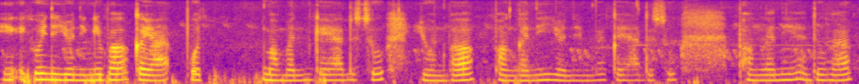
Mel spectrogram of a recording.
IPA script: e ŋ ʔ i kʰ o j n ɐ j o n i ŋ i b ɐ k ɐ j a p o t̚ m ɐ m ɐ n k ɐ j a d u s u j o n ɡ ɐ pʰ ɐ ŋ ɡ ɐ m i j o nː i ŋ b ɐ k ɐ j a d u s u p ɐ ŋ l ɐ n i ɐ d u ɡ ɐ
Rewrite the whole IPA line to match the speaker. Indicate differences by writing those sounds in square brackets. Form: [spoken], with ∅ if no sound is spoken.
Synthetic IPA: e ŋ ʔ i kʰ o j n ɐ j o n i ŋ i b ɐ k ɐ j a p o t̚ m ɐ m ɐ n k ɐ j a d u s u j o n [b] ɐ pʰ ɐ ŋ ɡ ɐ [n] i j o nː i ŋ b ɐ k ɐ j a d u s u [pʰ] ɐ ŋ l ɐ n i ɐ d u ɡ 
